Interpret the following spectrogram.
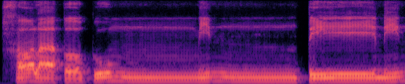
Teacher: mim sukun bertemu dengan huruf mim idgham mutamasilain atau idgham mimi dibaca mendengung ya mendengung Mim ditandai mimnya ada tasdidnya.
